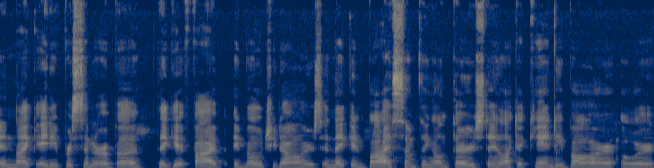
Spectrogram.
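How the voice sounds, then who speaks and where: A woman with a plain, everyday voice speaks at a medium pitch with fairly even intonation, very even loudness and hardly any pauses. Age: 20s. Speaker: special education teacher. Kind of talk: casual vlog Q&A. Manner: casual, filler-heavy.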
